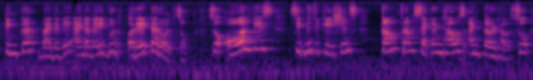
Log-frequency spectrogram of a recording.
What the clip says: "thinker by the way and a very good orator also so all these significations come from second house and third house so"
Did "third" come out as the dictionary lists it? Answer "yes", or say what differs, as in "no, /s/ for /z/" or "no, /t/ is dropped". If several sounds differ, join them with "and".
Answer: no, /t/ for /θ/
